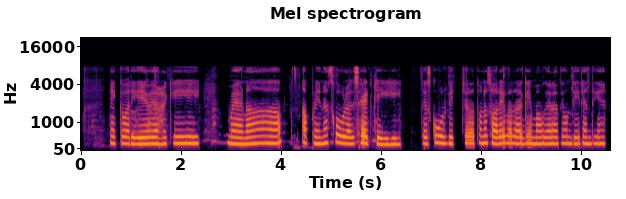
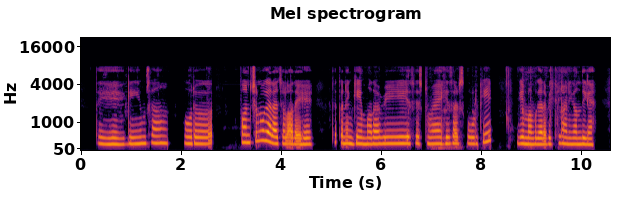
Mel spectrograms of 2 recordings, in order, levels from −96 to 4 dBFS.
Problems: none marked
